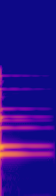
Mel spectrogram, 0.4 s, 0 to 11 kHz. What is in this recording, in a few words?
chord open; Motorola ROKR-Z6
